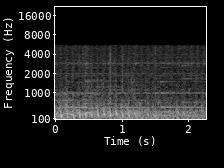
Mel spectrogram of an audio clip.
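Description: Helicopter rotor blades chopping in a fast, even rhythm over background music.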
